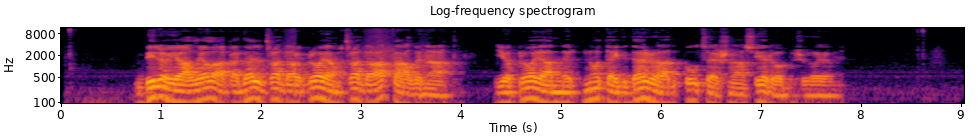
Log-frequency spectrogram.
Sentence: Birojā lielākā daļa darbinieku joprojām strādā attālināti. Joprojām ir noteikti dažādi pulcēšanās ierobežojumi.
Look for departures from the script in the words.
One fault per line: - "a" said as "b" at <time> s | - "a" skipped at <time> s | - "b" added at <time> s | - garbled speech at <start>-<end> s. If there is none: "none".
- "darbinieku" said as "strādā" at 2.0 s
